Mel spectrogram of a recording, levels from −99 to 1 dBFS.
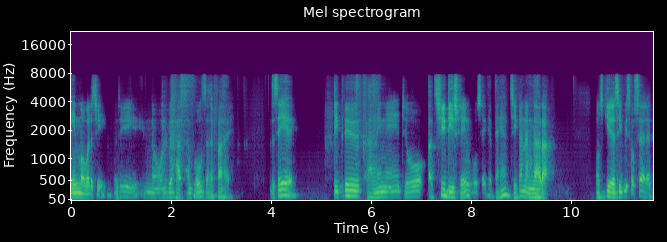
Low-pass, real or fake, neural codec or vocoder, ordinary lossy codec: none; fake; codec, 16 kHz, 0.5 kbps, X-Codec, HuBERT features, trained on balanced general audio; none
